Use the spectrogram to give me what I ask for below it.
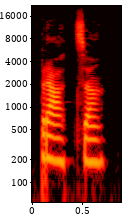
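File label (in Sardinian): "pratza", female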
